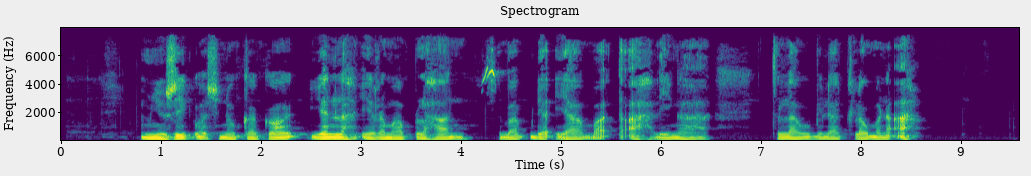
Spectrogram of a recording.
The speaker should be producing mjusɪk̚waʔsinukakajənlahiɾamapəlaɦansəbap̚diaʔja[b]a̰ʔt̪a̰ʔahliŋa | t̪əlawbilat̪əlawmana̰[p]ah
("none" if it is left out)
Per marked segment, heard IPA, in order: b, ʔ

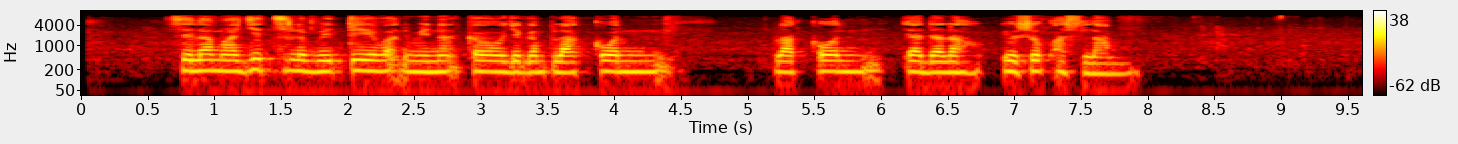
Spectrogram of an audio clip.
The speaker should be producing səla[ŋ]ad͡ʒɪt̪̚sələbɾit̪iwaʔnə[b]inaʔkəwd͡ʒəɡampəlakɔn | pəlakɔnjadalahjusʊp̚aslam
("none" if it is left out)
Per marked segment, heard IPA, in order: m, m

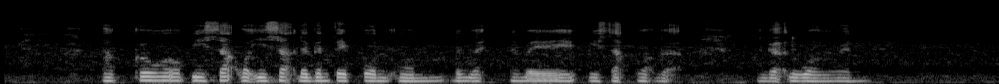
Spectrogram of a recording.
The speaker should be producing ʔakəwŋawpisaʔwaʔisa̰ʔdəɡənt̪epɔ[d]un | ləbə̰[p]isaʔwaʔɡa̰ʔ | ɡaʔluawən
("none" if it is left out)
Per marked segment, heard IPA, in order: n, p

